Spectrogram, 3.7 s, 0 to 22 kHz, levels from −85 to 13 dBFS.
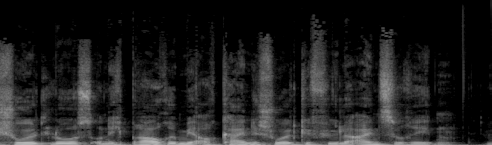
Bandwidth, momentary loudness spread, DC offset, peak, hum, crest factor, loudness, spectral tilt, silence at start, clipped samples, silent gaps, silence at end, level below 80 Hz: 17.5 kHz; 6 LU; under 0.1%; -8 dBFS; none; 16 dB; -24 LUFS; -5.5 dB/octave; 0 s; under 0.1%; none; 0 s; -48 dBFS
